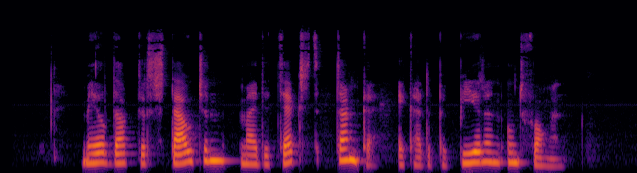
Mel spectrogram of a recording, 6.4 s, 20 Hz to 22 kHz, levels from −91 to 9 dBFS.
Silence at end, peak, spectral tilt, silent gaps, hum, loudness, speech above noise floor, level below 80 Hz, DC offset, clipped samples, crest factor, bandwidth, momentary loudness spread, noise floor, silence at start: 0.8 s; -6 dBFS; -6.5 dB/octave; none; none; -28 LUFS; 46 dB; -82 dBFS; under 0.1%; under 0.1%; 22 dB; 11.5 kHz; 15 LU; -73 dBFS; 0.85 s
